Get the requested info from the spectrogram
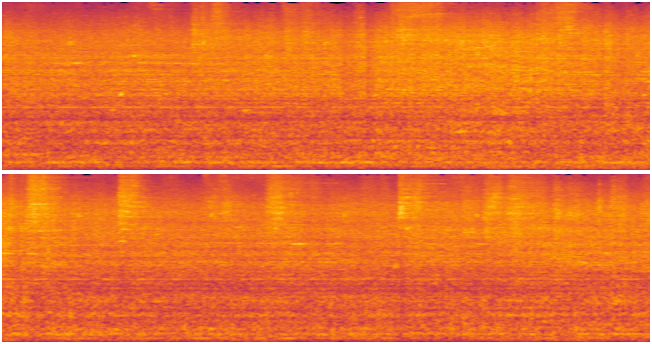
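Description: Union Pacific covered hopper cars rolling past, a steady rumble and clatter of steel wheels on the rails.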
